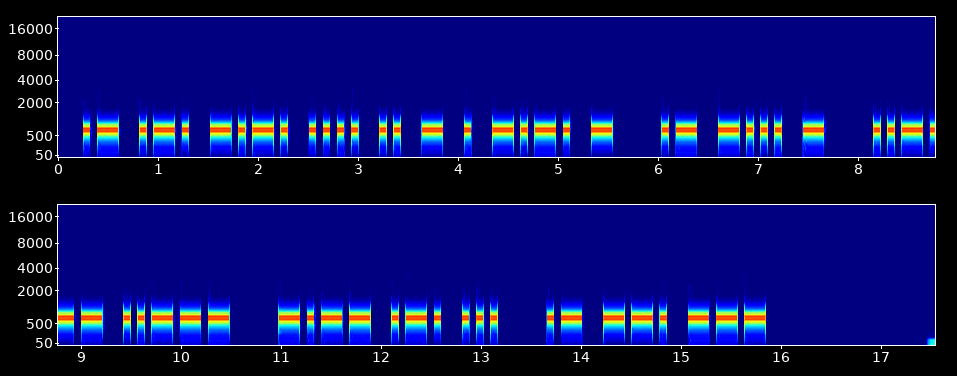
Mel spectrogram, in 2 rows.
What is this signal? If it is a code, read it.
Morse code, heard as a keyed tone, about 17 wpm, 700 Hz. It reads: ARCHITECT ABT 22 YRS AGO
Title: Practice QSO - Exchange 3 - More Info - 17wpm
